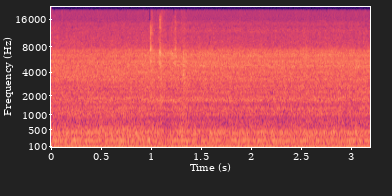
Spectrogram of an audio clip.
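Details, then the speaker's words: 1998 Mitsubishi Mini Cab dump truck, 3G83 gas engine, about 26,000 miles, idling with the AC button pressed so the idle rpm rises; steady low rumble with an even pulse, runs smoothly, AC working well. "So you push the button and RPMs going up. And AC works good on this truck."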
